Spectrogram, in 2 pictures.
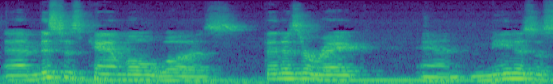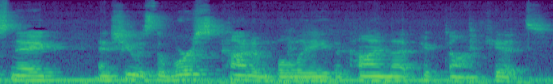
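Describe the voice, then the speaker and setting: A woman from Paterson, New Jersey, loudly telling a personal story on stage to a live audience. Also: sits low, measured pace, background noise. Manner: loud. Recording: roomy, distant mic, audible ambience.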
